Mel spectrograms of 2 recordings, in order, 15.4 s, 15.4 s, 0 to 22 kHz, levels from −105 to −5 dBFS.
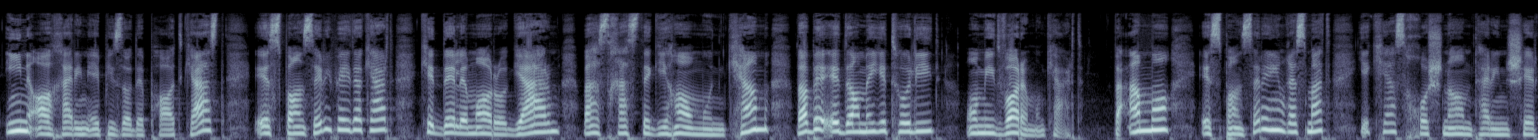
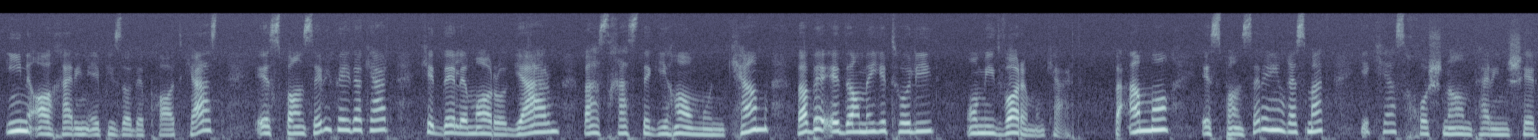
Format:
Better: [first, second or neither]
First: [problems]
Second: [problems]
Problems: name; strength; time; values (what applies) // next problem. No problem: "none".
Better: first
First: none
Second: hiss; noticeable; throughout; 20 dB below the speech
